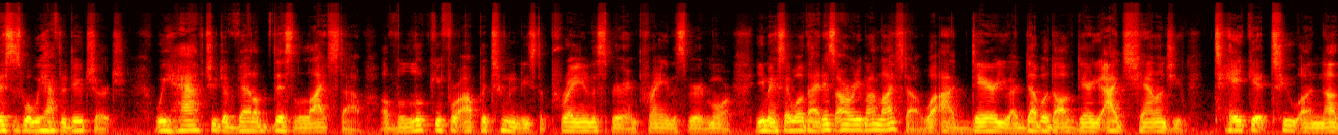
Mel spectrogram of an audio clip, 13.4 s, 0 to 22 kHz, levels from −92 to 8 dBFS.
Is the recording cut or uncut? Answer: uncut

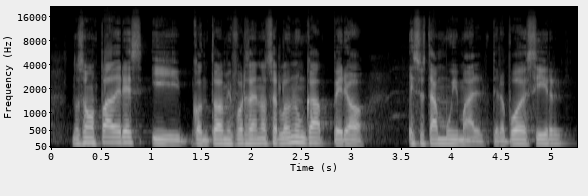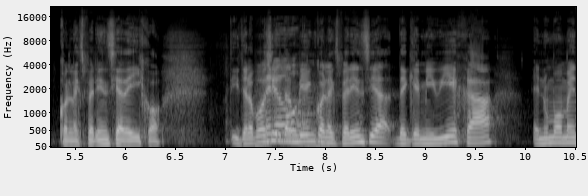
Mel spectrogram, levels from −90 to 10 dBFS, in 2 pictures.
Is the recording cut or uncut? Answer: cut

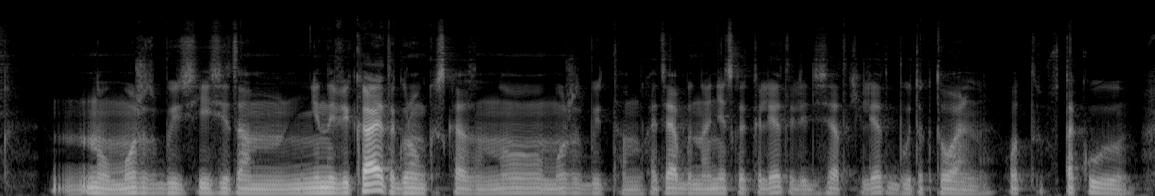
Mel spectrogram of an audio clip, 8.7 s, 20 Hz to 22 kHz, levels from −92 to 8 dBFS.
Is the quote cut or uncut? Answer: uncut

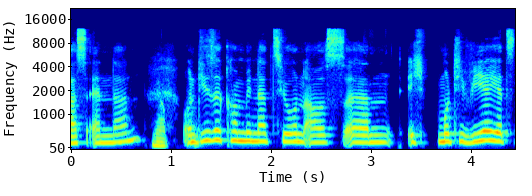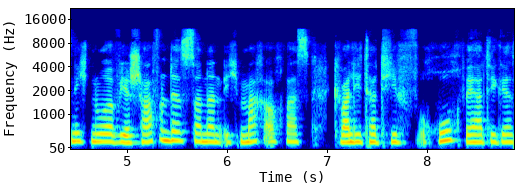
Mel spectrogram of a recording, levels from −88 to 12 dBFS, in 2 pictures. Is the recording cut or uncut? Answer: cut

